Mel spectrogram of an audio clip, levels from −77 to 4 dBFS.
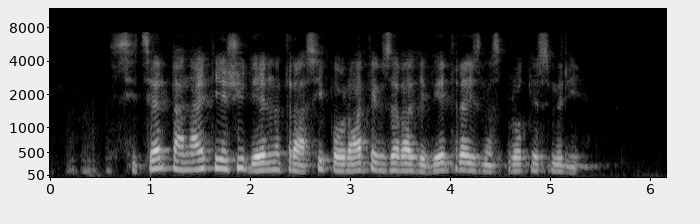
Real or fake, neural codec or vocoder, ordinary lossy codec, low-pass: fake; codec, 16 kHz, 4 kbps, FreqCodec, smaller model; none; 7.2 kHz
